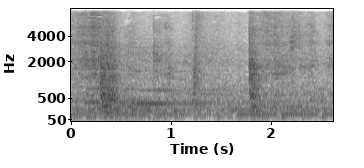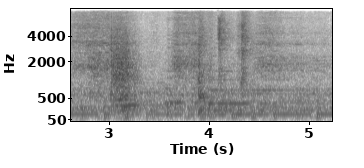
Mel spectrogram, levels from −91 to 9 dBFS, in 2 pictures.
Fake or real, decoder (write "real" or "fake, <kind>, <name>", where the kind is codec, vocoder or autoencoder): real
